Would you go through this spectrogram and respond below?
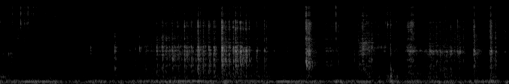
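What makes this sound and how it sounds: A utility knife blade scrapes the surface of a solid green bar of soap held in hand, peeling off curly shavings. The quiet, bright scraping comes in uneven crackling strokes over a faint low hum.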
